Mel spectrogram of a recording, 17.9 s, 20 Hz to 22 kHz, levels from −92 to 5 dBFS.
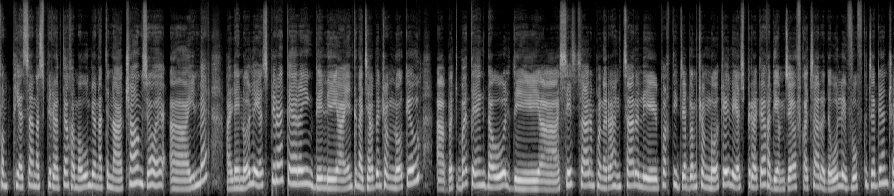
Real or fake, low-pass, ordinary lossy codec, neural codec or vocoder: fake; none; none; codec, 44.1 kHz, 3.4 kbps, Pupu-Codec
